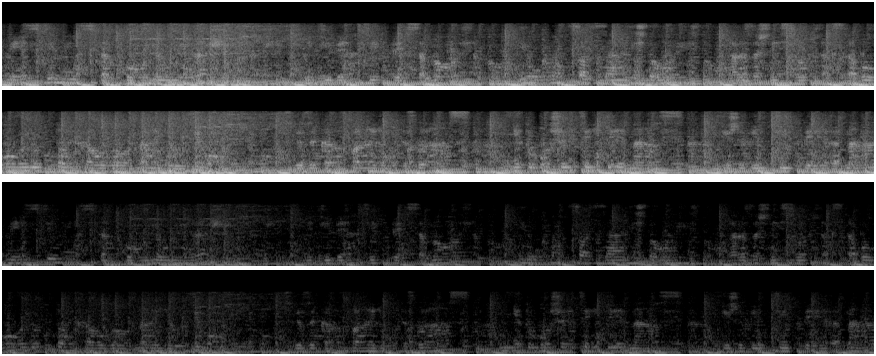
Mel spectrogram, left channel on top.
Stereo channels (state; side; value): quieter; right; 19.4 dB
